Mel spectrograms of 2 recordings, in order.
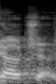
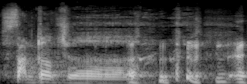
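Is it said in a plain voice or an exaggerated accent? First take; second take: plain voice; exaggerated accent. First: It is said in his plain, normal voice. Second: It is said in an exaggerated Hispanic accent.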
